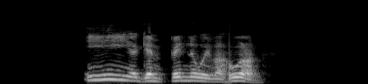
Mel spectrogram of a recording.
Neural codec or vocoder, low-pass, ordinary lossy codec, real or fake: none; 7.2 kHz; MP3, 96 kbps; real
